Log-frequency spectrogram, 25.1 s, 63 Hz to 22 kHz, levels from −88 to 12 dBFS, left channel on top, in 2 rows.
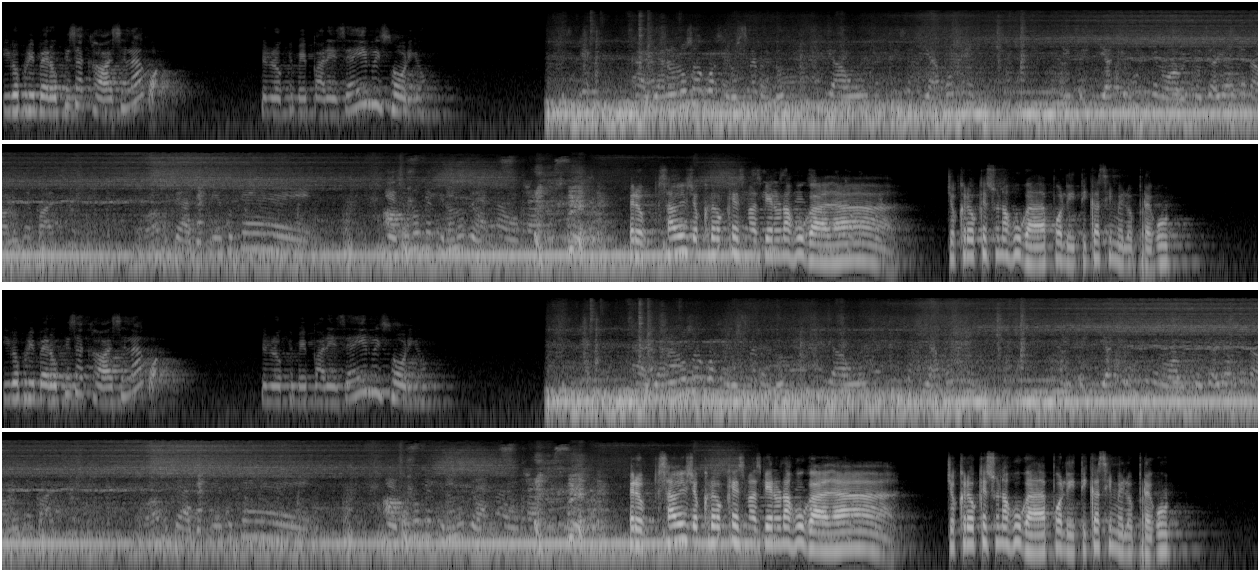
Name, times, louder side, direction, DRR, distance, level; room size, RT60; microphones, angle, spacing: voice 1, 0.0-1.6 2.6-4.3 5.8-5.9 6.3-10.0 10.6-13.2 14.2-15.7 16.4-18.5 19.5-21.4, left 1 dB, 20° left, 5 dB, 2.6 m, -38 dB
sound 1, 5.4-20.1, equal, 15° right, 1.4 m, -29 dB
voice 2, 18.8-21.5 22.0-24.2, right 4 dB, 55° right, 17 dB, 0.8 m, -24 dB
19.0 x 17.5 x 9.6 m, 0.67 s
head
